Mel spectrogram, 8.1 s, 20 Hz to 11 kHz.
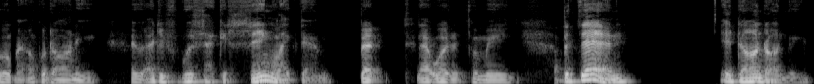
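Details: Deaf speech in a man almost 50 with severe to profound hearing loss since birth, diagnosed at age 2, orally trained with about 13 years of speech therapy; finding: deaf speech.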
